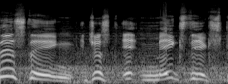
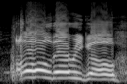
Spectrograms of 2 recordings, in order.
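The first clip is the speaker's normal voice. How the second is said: excited; 8 semitones higher, 4 dB louder than usual. Real, not acted. Landing the jump well.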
